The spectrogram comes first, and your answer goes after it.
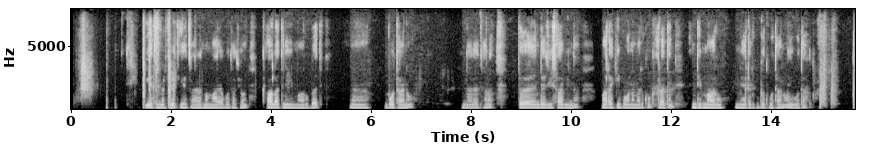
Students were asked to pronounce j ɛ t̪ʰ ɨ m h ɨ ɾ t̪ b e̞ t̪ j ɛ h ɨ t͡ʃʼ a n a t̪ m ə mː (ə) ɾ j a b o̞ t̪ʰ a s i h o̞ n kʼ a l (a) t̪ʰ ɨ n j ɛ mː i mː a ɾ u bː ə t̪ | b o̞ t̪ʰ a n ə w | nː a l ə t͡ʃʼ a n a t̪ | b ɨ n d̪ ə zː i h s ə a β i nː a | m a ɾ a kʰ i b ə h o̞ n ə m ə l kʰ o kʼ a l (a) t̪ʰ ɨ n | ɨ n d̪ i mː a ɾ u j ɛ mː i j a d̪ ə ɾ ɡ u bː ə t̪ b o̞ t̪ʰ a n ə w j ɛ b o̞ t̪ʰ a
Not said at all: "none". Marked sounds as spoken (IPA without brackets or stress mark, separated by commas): a, a, a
